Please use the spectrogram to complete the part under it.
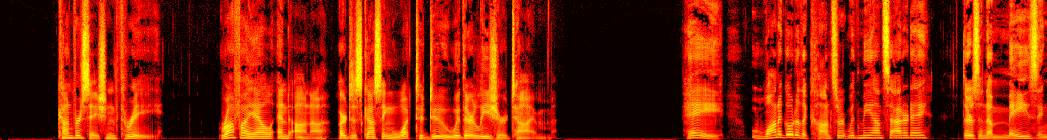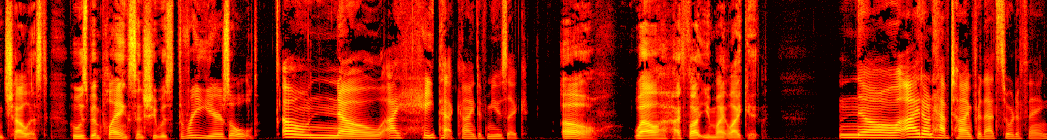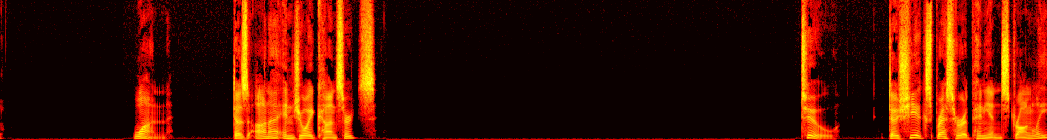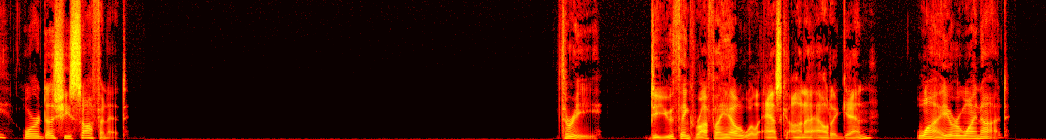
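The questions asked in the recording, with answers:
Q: Does Anna enjoy concerts?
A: No

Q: Does she express her opinion strongly, or does she soften it?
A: Strongly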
